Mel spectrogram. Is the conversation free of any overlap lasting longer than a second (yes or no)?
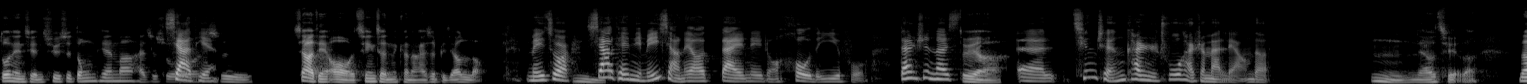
yes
